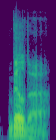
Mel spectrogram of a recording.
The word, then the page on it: builder: British English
